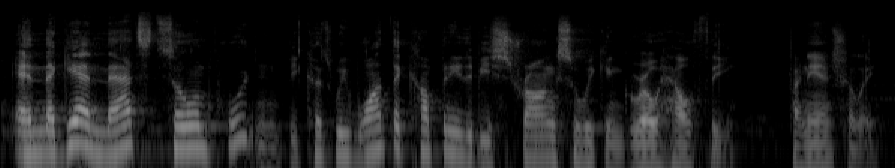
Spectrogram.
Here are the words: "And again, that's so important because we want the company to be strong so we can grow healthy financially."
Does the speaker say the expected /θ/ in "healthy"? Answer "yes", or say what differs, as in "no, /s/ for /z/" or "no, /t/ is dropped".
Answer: yes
